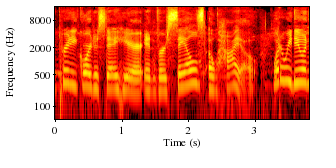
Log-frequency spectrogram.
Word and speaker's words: Versailles: So the town of Versailles, Ohio, spelled like Versailles but pronounced like Versailles, runs a large chicken-themed festival, I should say.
